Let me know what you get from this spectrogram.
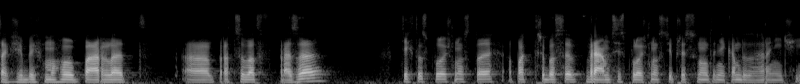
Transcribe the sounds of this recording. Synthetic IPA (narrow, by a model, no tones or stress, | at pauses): t̪aɡʒɛbɪxmoɦl̩paːɾlɛt̪ | pɾʔat͡sovat̪fpɾazɛ | fcɛxt̪ospolɛt͡ʃnost̪ɛxapak̚t̪r̝̥ɛbasɛvɾʔaːmt͡sɪspolɛt͡ʃnoscɪpr̝̥ɛsunowt̪ɲɛkamdo̞zaɦɾaɲɪt͡ʃḭː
